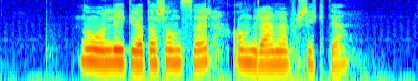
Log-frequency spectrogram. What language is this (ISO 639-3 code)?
nor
